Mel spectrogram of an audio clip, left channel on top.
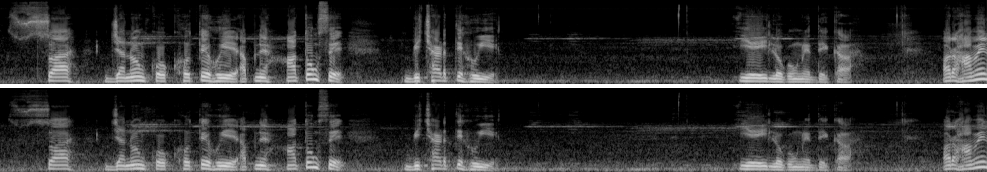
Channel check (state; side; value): normal; both; correlation 0.68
